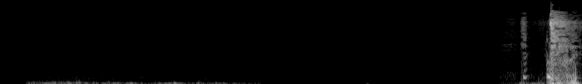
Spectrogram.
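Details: Female with an itchy sneeze attack: quiet breathing, a pause, then a short in-breath and one loud explosive sneeze.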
